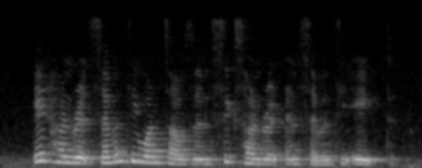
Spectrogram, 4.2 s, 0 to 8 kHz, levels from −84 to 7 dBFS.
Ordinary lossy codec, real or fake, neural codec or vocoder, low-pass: none; real; none; 7.2 kHz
